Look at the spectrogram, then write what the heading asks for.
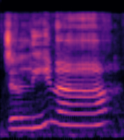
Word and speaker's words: Jelena: Jelena. Rhymes with Selena.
